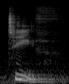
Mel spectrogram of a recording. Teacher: ponta da língua entre os dentes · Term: som do TH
